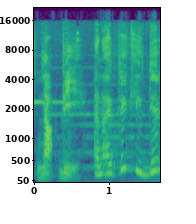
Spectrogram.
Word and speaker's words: Na'vi: So I I wrote, you know, I wrote it as NA apostrophe vi so that it wouldn't be Nav'vi or Na'vi. It's Na'vi.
